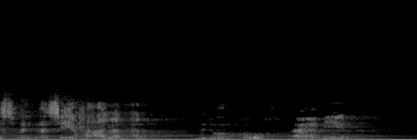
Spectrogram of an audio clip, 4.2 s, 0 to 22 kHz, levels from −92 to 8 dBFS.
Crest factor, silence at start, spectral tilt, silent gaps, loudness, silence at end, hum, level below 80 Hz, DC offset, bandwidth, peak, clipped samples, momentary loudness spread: 24 dB; 0 s; -1.5 dB/octave; none; -48 LUFS; 0 s; 50 Hz at -70 dBFS; -74 dBFS; 0.9%; 7.4 kHz; -26 dBFS; under 0.1%; 20 LU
